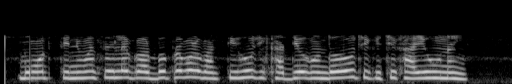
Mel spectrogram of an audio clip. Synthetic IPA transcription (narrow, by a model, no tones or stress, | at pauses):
moʈt̪inimaseɦeleɡɔɾbʱɔpɾɔbɔɭɔmat̪iɦowt͡ʃʰikʰad̪jɔɡɔ̃nd̪ʱɔɦowt͡ʃʰikɪt͡ʃʰikʰajɦoũnaɦĩ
